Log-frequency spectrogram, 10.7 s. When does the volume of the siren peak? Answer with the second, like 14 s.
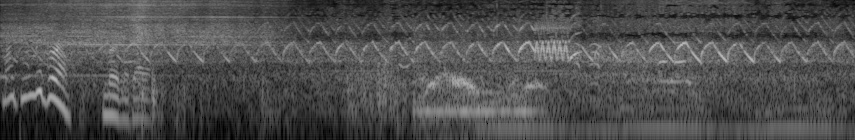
7 s.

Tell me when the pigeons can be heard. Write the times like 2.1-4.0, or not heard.
5.2-6.8.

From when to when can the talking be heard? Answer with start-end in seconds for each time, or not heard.
0.0-1.9.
